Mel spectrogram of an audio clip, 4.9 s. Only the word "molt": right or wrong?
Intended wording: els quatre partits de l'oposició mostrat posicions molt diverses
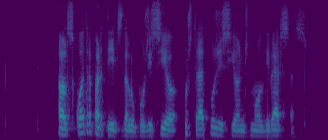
right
